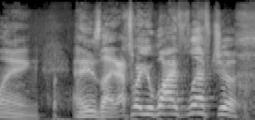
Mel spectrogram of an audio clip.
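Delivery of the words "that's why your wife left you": very high, shrill, taunting screaming. Retelling a man screaming trash talk at an old man golfing; imitating someone screaming. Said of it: "he's screaming at this like old man".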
